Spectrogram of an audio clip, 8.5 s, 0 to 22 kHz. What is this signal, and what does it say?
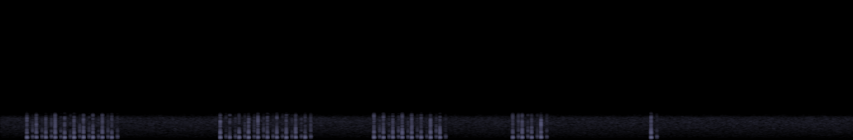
Pulse dialling, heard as clicks on a phone line, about 11 pulses a second. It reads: 0 0 8 4 1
